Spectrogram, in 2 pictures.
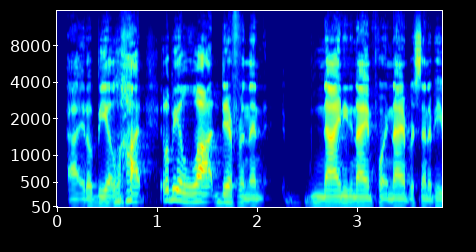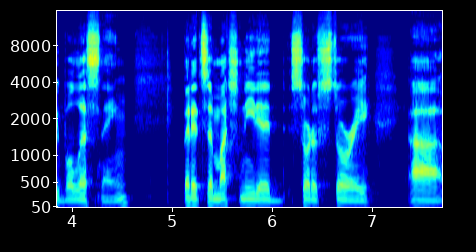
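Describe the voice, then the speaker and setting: Low-voiced upbeat male interview host. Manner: upbeat, chatty, quick asides. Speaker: podcast host. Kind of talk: casual interview chat. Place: apartment in Nashville.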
